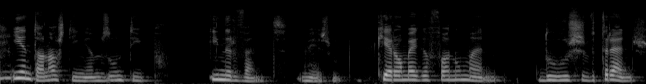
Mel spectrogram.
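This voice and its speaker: An ordinary speaking voice from a woman, medium in pitch, at a moderate pace with ordinary pitch variation. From Portugal, Lisbon. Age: 30s. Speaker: social media writing teacher and mother. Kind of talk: casual interview.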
